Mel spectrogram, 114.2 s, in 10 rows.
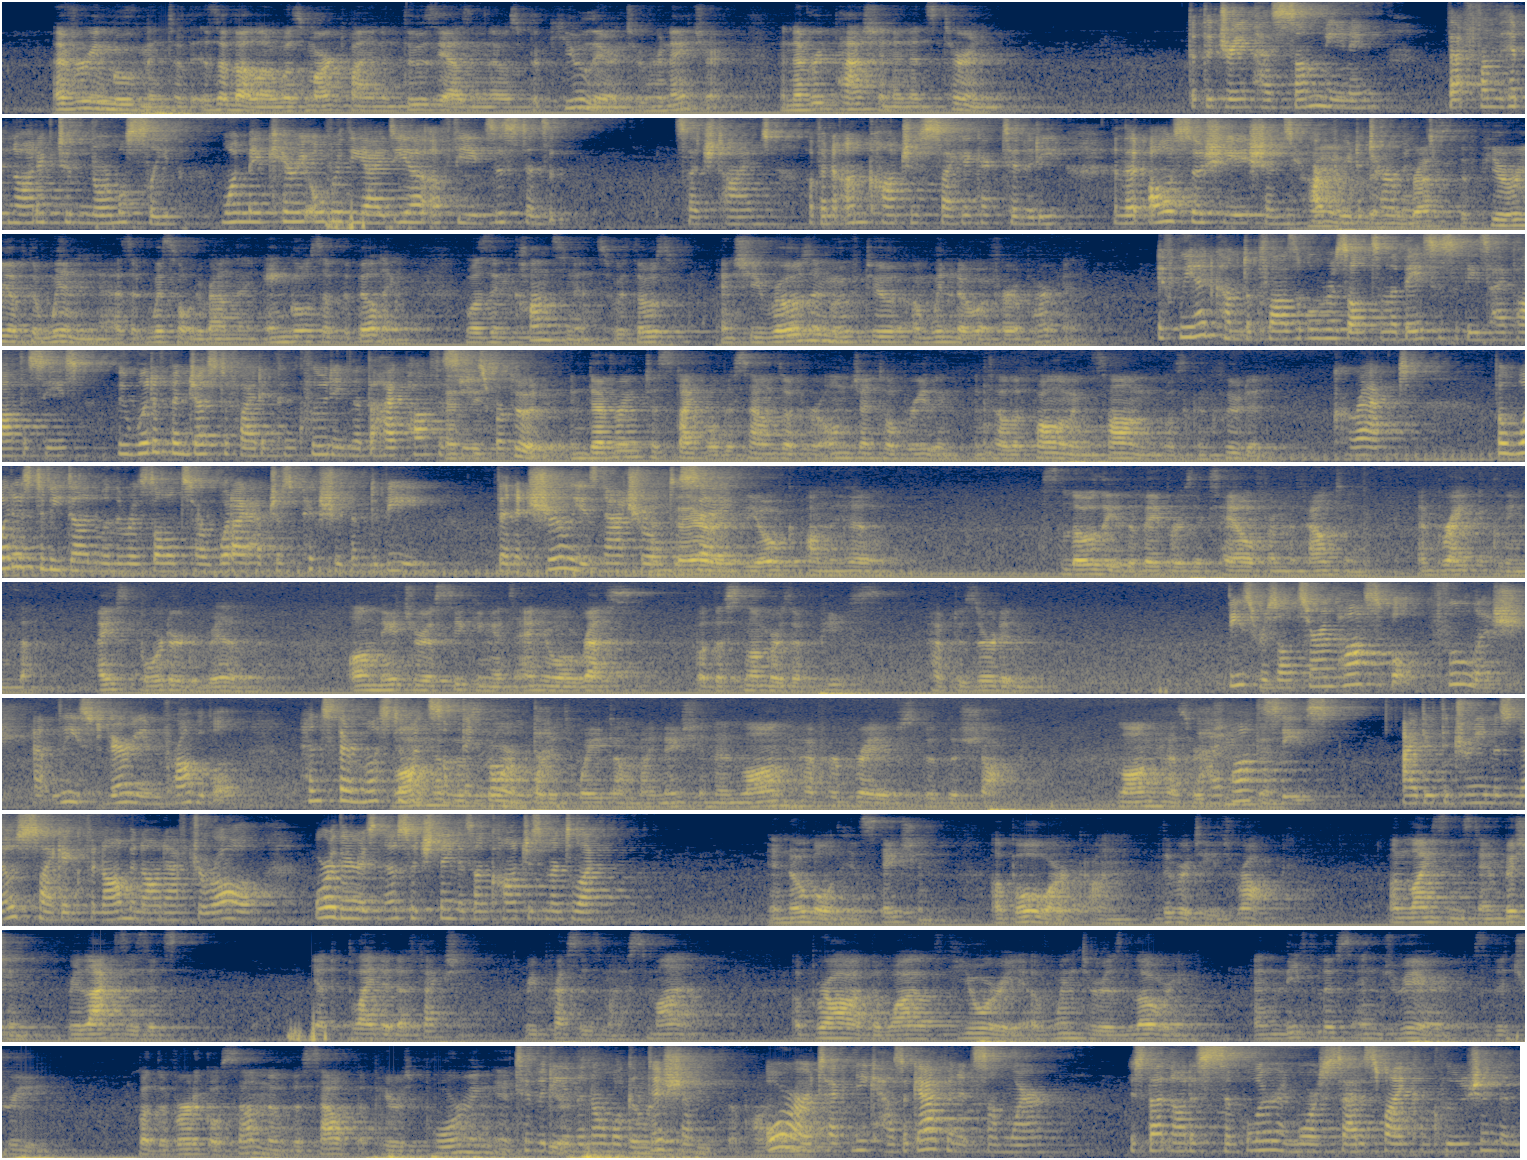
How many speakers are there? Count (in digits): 2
